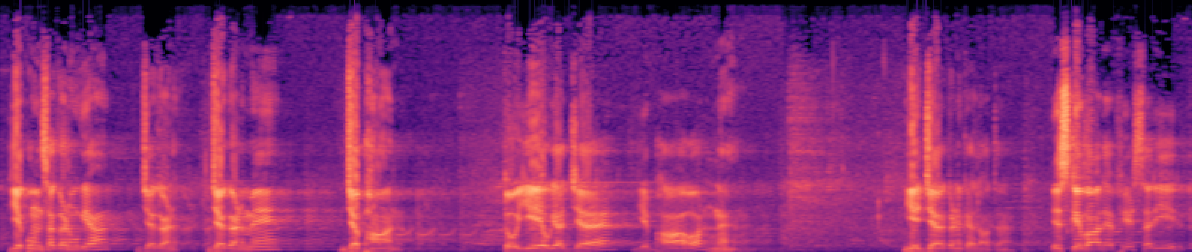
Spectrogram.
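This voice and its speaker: A man's voice: fairly high pitch, sharp tone. A man, a monk, teaching a class on verse meter, breaking words into syllables and quizzing his listeners.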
